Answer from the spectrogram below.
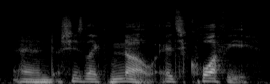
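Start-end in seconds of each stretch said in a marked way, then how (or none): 1.1-2.5 put-on slow New Jersey accent, "coffee" said cwaw-fee. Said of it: "She's from New Jersey".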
